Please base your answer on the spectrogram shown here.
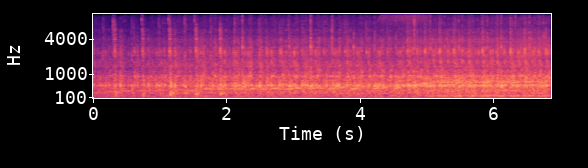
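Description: Fast, steady stitching from a sewing machine fitted with a dual feed foot as it sews around a binding corner, a continuous close whirr with light clicks throughout.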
